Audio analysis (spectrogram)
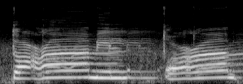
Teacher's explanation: طا کو موٹا اور عین کو حلق سے ادا کرتے ہوئے ادا کریں گے۔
